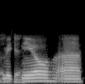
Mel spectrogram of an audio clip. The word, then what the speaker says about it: McNeil: Jared McNeil. Yeah, as long as you spell it J-A-R-R-Y-D. – It'll come up. – M-C-N-E-I-L.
